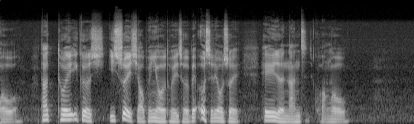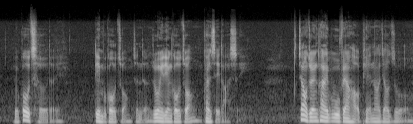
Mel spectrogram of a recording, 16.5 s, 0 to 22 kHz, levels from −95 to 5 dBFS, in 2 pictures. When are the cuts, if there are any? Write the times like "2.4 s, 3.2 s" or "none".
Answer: none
